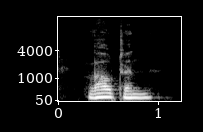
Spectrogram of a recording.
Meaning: plural of wout
- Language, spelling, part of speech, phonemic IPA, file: Dutch, wouten, noun, /ˈwɑutə(n)/, Nl-wouten.ogg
